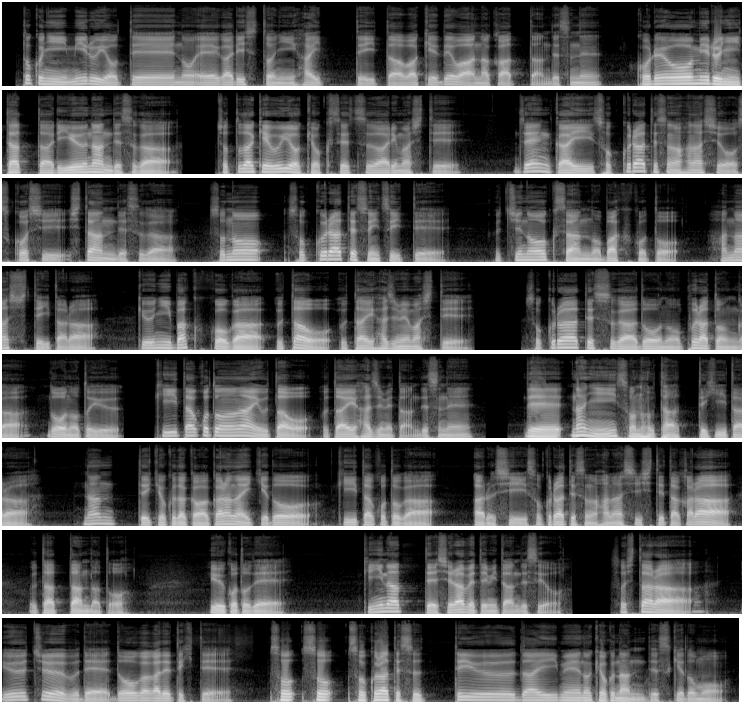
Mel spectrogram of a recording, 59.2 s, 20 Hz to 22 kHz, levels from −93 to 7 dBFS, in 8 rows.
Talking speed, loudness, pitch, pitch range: 280 characters per minute, -17 LUFS, 105 Hz, 90-125 Hz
